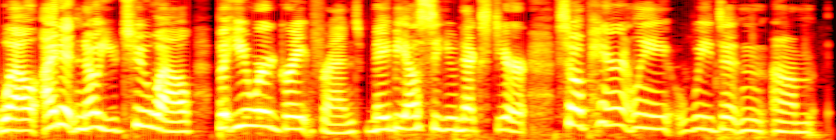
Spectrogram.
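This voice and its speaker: A woman's voice: sits high, expressive, moderate pace, a bit bright, no echo. A woman in her fifties with an American accent, telling personal stories casually and emphatically as a podcast co-host. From United States. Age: 50s.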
